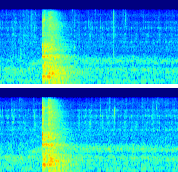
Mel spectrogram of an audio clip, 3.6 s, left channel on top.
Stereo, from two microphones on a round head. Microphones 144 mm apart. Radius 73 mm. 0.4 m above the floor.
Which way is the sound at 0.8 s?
60° right (ahead or behind).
